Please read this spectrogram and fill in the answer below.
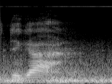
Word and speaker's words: Degas: That's Degas. The S is silent.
